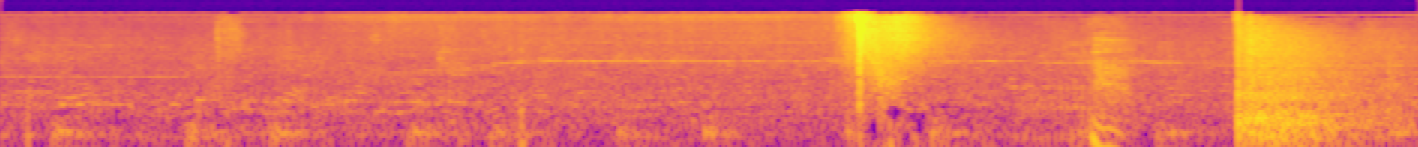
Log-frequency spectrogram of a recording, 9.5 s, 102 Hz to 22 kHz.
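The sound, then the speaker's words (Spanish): A firework rocket, the first rocket of the day, is set off at 9 in the morning as a time signal. It gives a sharp crack, then a smaller pop and a loud final bang with a long rumbling tail. Faint voices and background murmur run underneath. “Es a las 9 de la mañana. Primer cohete.”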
